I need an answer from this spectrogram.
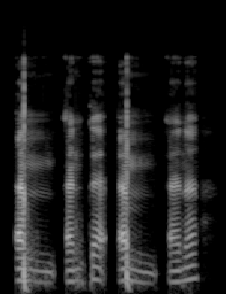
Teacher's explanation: يسمى إظهارا شفويا لخروج الميم من الشفتين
